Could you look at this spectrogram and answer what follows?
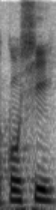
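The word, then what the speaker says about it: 腰: Đọc là Koshi là đáp án số mấy?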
